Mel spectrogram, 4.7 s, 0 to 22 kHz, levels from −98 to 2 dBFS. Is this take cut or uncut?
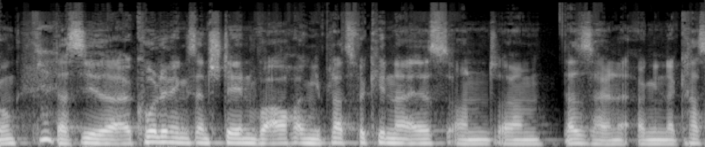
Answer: uncut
